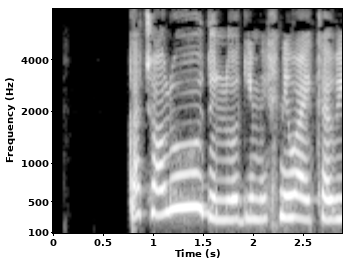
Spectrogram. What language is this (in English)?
Pashto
